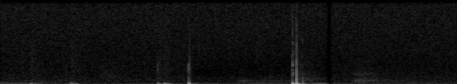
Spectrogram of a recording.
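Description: A few dull low thuds, the loudest about one and a half seconds in.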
